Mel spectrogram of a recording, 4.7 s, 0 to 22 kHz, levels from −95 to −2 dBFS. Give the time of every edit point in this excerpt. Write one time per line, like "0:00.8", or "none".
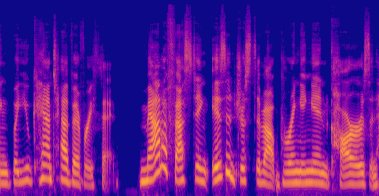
0:01.6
